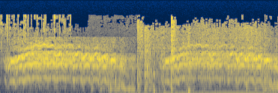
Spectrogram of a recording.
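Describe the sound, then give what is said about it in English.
A horse whinnies loudly as its rider spurs it onto a bridge of ice over a stream, a long shrill neigh broken in the middle by a few sharp knocks before a second quavering whinny carries on to the end. “However, as soon as he saw in what state the stream was, he rode up the banks until he came to a bridge of ice. on to which he spurred his horse.”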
